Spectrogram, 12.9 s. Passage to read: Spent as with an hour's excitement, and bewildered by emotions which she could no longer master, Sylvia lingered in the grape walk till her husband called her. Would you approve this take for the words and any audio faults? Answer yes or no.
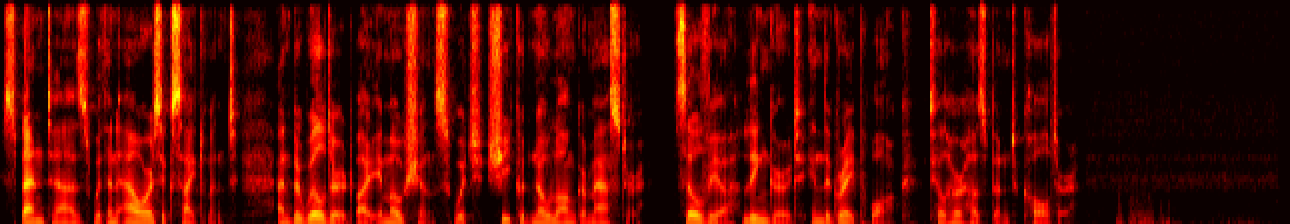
no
